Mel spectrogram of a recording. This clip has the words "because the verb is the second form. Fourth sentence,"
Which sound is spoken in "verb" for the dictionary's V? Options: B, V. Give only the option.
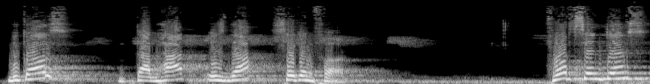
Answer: B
